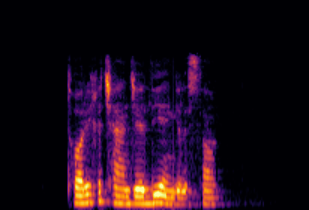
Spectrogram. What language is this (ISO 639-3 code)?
fas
